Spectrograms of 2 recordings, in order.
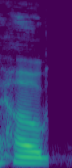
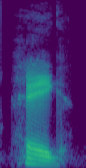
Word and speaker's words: Hague: It's probably Hogue. – Hague. I was wrong on both counts. It's the Hague.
